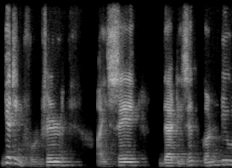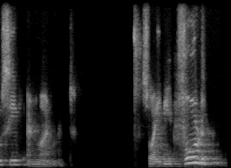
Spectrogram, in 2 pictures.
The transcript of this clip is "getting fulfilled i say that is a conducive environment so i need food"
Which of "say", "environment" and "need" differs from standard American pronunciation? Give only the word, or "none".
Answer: environment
